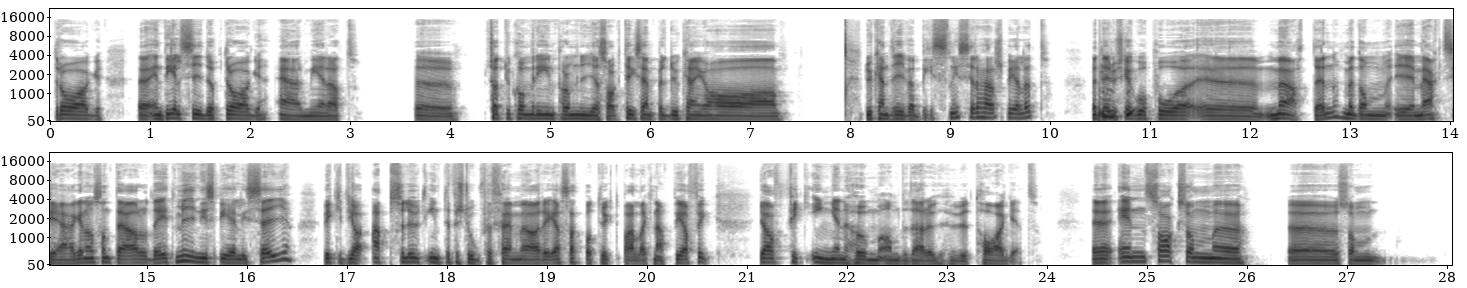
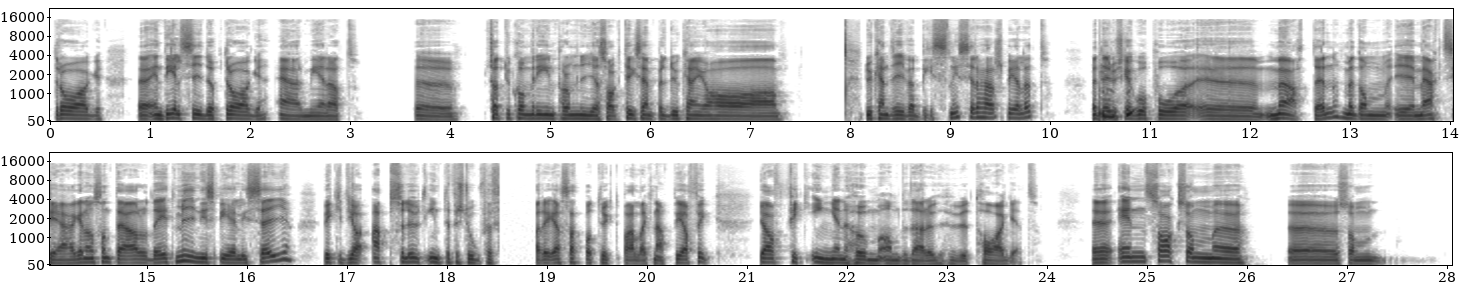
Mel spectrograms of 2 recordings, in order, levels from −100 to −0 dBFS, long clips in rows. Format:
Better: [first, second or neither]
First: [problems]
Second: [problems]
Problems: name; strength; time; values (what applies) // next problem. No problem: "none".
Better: first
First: none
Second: audio cutting out; at 19 s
